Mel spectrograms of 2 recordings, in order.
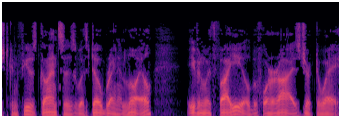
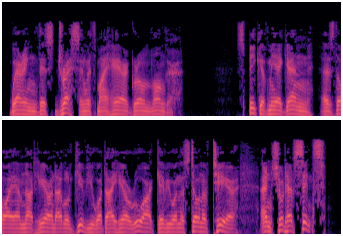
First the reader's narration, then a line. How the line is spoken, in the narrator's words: Sulin broke in savagely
